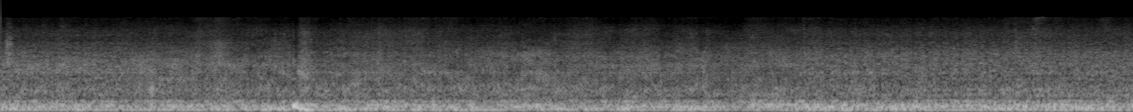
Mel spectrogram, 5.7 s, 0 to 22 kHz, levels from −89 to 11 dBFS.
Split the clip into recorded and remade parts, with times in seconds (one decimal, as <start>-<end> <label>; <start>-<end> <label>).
0.0-0.6 recorded; 0.6-4.0 remade; 4.0-5.7 recorded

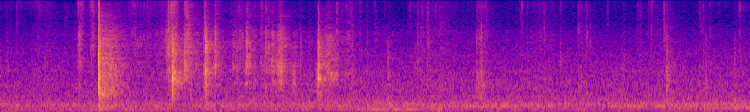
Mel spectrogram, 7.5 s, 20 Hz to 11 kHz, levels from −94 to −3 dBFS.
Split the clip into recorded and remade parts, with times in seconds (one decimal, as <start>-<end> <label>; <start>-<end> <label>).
0.0-7.5 recorded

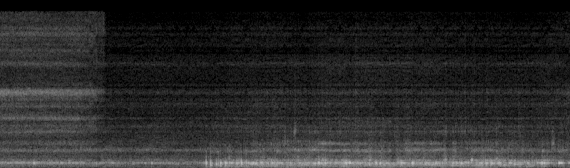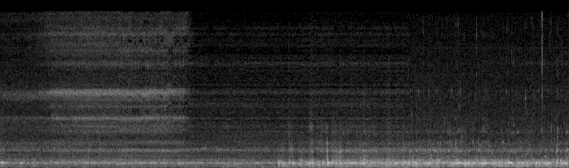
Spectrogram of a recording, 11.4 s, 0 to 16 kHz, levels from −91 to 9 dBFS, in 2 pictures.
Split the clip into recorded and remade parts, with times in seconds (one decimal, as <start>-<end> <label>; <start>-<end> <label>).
0.0-0.9 recorded; 0.9-5.7 remade; 5.7-6.9 recorded; 6.9-9.8 remade; 9.8-11.4 recorded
